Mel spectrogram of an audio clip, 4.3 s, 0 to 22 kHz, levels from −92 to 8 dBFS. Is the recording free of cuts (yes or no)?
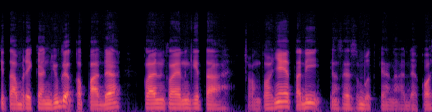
yes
